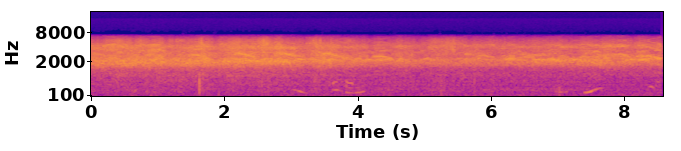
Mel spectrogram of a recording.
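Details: A large flock of about 4000 black-headed gulls in Riga: a continuous, dense chorus of harsh calls forms a steady din, with a few distinct lower calls standing out and voices talking nearby.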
